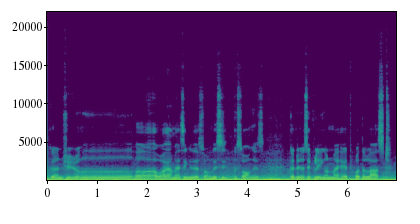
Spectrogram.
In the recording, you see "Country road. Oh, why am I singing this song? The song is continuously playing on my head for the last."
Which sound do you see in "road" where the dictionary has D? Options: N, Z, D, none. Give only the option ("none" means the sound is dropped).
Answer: none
